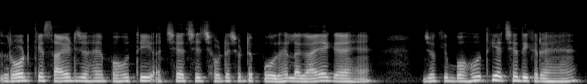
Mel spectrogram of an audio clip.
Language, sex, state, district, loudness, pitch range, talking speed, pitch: Hindi, male, Jharkhand, Ranchi, -17 LUFS, 145-165 Hz, 235 wpm, 155 Hz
